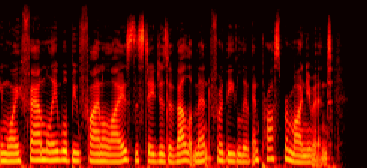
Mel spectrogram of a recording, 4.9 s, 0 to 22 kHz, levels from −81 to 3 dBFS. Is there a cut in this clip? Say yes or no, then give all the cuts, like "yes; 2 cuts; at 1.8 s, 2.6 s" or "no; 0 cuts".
yes; 3 cuts; at 1.1 s, 2.2 s, 3.4 s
